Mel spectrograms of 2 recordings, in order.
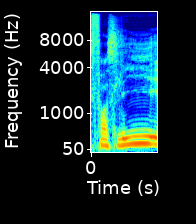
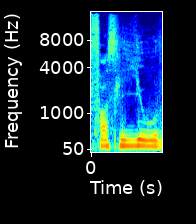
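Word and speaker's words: Fazliu: Und äh, er hat uns gesagt, Fasli ist die schweizerdeutsche Aussprache eigentlich schon die akzeptierte, ist auch okay, wenn man es so sagt, weil es so im Schriftbild nachher sich orientiert, Fasliu wäre ganz korrekt.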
